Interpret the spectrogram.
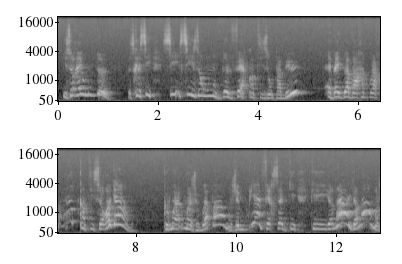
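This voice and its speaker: This older woman from France vlogs from her apartment, chatting quickly to her phone camera and laughing at her own stories. Her voice is mellow and fairly high-pitched. The phone audio comes across as distant and roomy with a slight hiss.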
